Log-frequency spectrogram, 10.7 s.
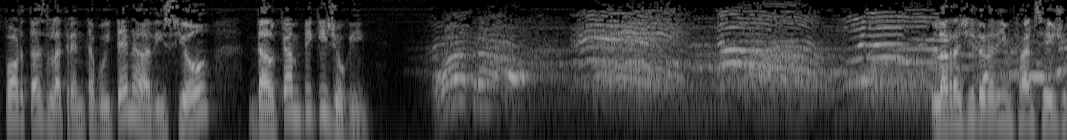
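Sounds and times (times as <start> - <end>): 
speech: 0.0 - 4.5, 9.3 - 10.6
crowd of excited children entering fair: 4.2 - 10.6.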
